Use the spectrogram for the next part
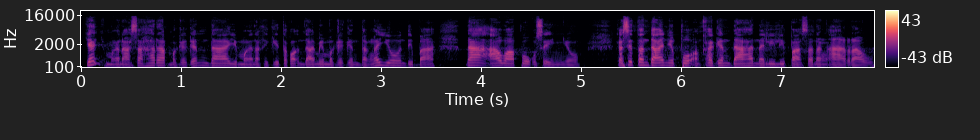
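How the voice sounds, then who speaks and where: High-voiced, brash stand-up comedian man. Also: quick pace. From Philippines. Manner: brash, self-mocking banter with the crowd; loud stage calls to the audience. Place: large live event stage with audience. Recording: reverberant live venue sound.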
